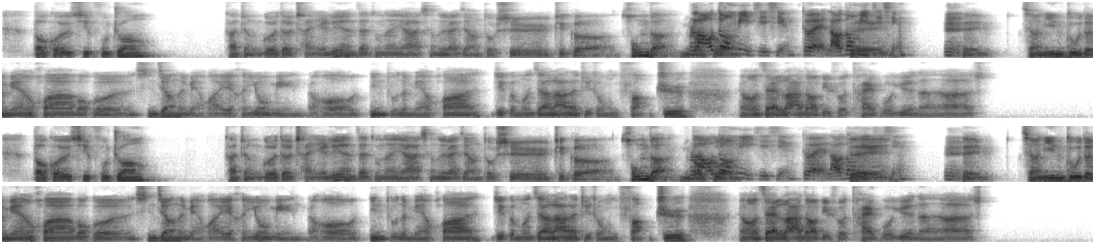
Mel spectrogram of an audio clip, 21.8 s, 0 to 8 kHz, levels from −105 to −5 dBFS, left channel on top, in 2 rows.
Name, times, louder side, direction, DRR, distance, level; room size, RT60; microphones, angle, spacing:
voice 1, 0.0-1.5 2.2-7.4 8.5-9.0 9.6-9.9 10.2-20.7, right 3 dB, 90° right, 0.9 m, -31 dB
voice 2, 6.9-9.0 9.4-9.7, left 3 dB, 50° left, 1.9 m, -29 dB
7.5 x 6.9 x 5.7 m
head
